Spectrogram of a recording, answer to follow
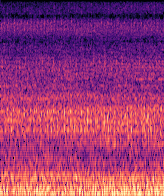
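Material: Nothing is struck.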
